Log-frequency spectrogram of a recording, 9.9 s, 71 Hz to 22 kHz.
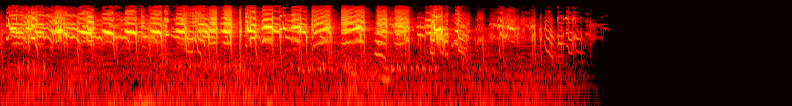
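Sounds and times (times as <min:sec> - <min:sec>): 
metallic starling calls with harsh squawks and metallic chips: 0:00.0 - 0:07.7.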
